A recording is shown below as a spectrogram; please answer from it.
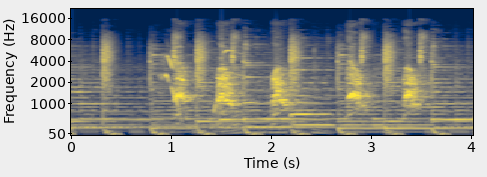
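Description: Several dog barks, starting about a second in, laid over upbeat background music with a steady beat.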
